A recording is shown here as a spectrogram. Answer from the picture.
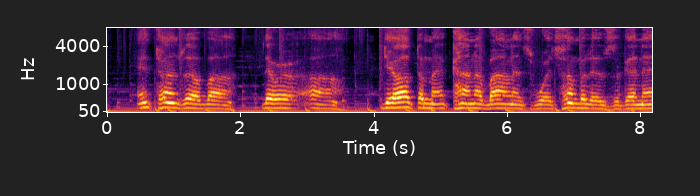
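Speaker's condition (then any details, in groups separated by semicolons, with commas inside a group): ALS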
